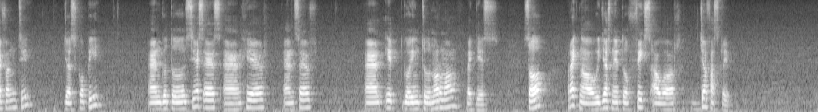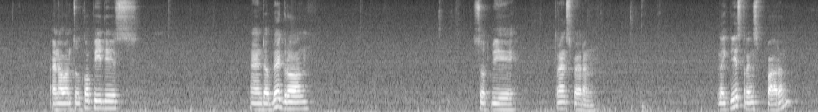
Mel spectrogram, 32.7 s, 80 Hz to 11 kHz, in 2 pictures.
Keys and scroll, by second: 0.6 super+c, 4.7 super+v, 5.2 super+s, 5.6 super+Tab, 8.3 super+r, 17.5 super+c, 20.0 super+v.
